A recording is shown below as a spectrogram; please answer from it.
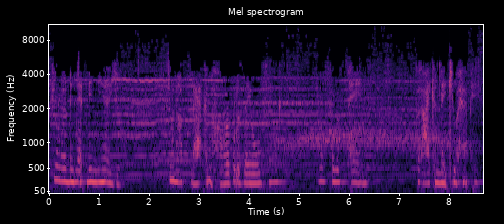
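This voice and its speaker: An actress playing a desperate, lovelorn young wife, earnest and imploring, in an old-time radio drama. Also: female voice, mid-range voice, fairly even intonation, normal speed, long pauses, lightly acted. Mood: pleading. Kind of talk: 1940s-50s radio drama acting. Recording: muffled old radio broadcast with music.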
